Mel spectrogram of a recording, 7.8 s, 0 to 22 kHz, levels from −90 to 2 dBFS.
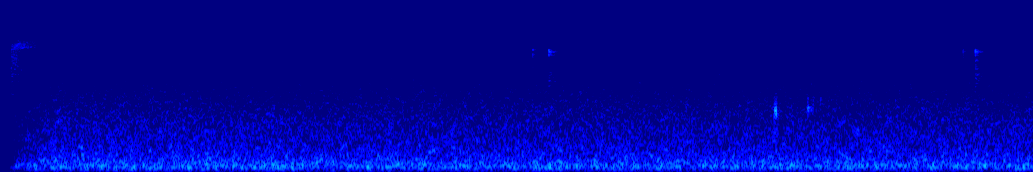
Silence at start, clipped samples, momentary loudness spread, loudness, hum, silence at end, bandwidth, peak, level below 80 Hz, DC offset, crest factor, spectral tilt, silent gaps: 0.05 s; under 0.1%; 2 LU; -68 LUFS; none; 0 s; 7.4 kHz; -50 dBFS; -84 dBFS; under 0.1%; 18 dB; -5.5 dB/octave; none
